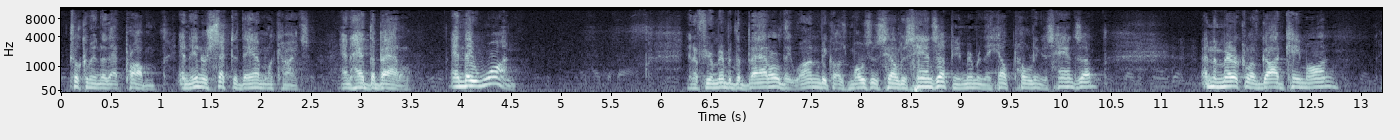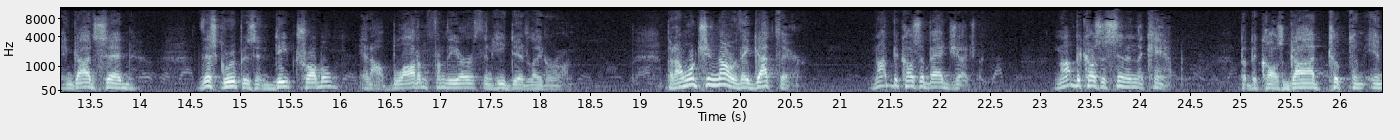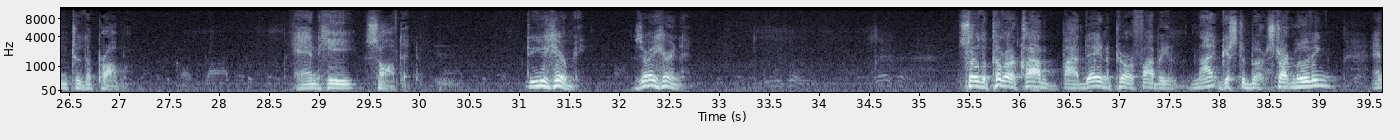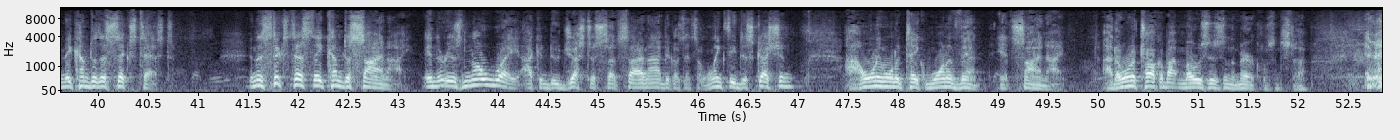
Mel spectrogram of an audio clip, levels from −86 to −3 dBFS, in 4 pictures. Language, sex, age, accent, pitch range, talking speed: English, male, 60-79, American, 115-155 Hz, 200 wpm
